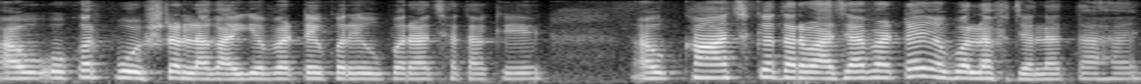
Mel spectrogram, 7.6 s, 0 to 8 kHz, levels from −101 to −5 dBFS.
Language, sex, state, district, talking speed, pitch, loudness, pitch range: Bhojpuri, female, Uttar Pradesh, Gorakhpur, 135 wpm, 210 Hz, -16 LUFS, 195-230 Hz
